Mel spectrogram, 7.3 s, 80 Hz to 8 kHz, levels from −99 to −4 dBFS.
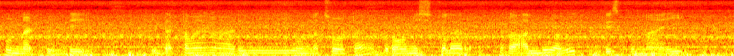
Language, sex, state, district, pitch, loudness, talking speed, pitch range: Telugu, male, Andhra Pradesh, Srikakulam, 120 Hz, -18 LUFS, 90 wpm, 110-125 Hz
